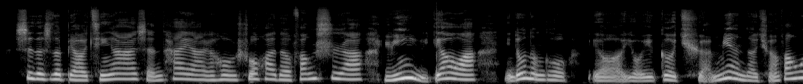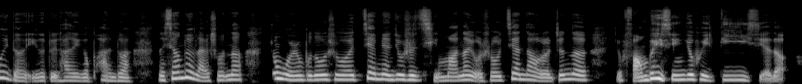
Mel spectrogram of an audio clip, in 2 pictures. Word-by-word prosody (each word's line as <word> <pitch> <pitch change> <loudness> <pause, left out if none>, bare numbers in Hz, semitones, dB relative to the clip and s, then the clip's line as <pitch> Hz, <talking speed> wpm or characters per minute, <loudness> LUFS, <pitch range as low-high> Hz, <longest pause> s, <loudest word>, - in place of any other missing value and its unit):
是 320 - 0
的 250 -1 +3
是 235 - -5
的， 235 - +5
表 210 -3 -1
情 215 +3 -1
啊、 250 0 -2
神 200 -5 -5
态 250 +3 -4
啊， 220 - -3
然 205 0 -4
后 215 -1 -2
说 250 +3 -3
话 245 -1 -3
的 210 -2 -2
方 245 +6 -2
式 275 +1 -3
啊， 235 -1 -1 0.2
语 195 +1 -1
音、 290 +5 +8
语 240 - 0
调 255 - +1
啊， 225 -1 +2 0.3
你 - - -2
都 240 - +4
能 235 -6 +1
够 195 -4 -4 0.3
呃， 85 -1 -3
有 160 -1 -3
一 170 - -1
个 205 +3 -1
全 175 -1 -6
面 250 +1 +1
的、 180 -3 -3
全 170 +3 -6
方 260 +7 0
位 300 -2 +3
的 170 -9 -4
一 155 - -6
个 170 - -3
对 - - -3
他 175 +1 -5
的 170 - -3
一 - - -5
个 160 - -3
判 170 +2 -7
断。 160 -3 -3 0.2
那 200 - 0
相 280 +5 +2
对 315 - +5
来 175 -8 -1
说 200 +3 -4
那 220 +1 0 0.3
中 275 0 +4
国 220 -4 +3
人 205 0 +1
不 205 - 0
都 220 +1 +4
说 215 -1 +1
见 250 +5 +1
面 225 -3 +3
就 225 - +3
是 210 -1 +4
情 185 -3 -5
嘛， 180 0 -1
那 210 +2 +2
有 180 - 0
时 190 - -6
候 190 - 0
见 245 +6 0
到 200 -5 -1
了 160 -1 0
真 220 +5 0
的 215 -4 +1 0.2
就 - - -6
防 190 0 +2
备 275 0 +10
心 220 -2 +2
就 230 - +6
会 210 -3 +2
低 205 +3 -3
一 - - -3
些 180 - -5
的。 - - -3
215 Hz, 315 characters per minute, -22 LUFS, 190-245 Hz, 0.3 s, 备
